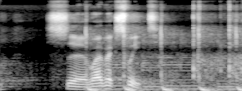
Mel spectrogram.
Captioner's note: applause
